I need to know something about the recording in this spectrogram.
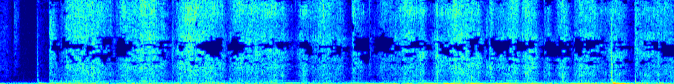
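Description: Ice being scraped: a steady, gritty rasping that continues for several seconds with uneven strokes, coarse hiss over a low rumble, and no voices.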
